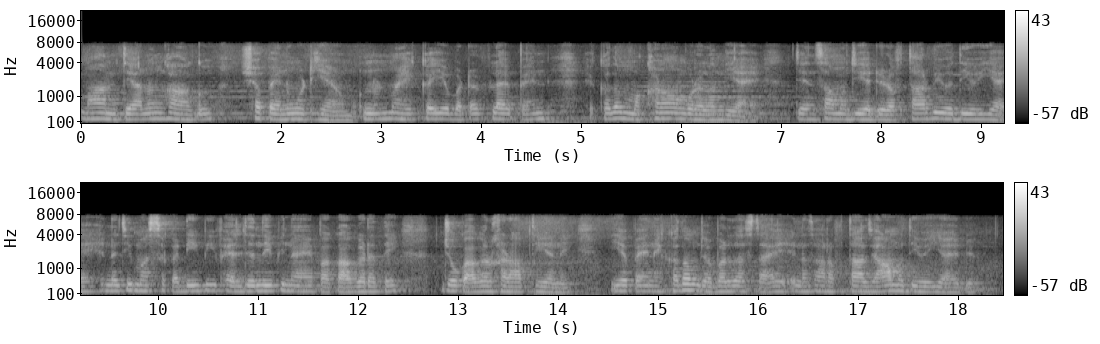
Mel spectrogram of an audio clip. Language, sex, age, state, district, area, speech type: Sindhi, male, 18-30, Maharashtra, Thane, urban, spontaneous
